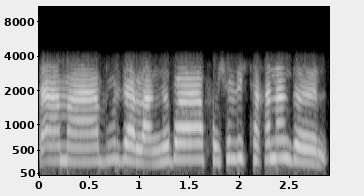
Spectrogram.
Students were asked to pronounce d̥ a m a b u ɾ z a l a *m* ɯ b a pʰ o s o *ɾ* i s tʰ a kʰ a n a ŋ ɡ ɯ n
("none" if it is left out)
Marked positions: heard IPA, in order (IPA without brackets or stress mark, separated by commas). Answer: ŋ, l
